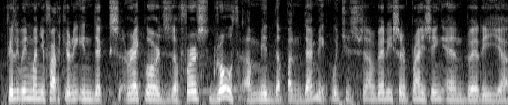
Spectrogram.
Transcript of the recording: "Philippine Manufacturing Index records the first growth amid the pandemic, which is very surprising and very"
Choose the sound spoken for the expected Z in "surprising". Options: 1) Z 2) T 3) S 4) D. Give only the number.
3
